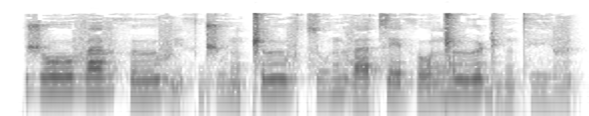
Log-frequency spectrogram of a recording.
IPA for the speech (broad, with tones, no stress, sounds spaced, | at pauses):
ʒ oː˦˥ v æ˦˥ v θ ɯː˨˦ v ḭ˨˩ θ d͡ʒ o̤˦˨ n ǁ ɯː˦˥ v t͡s o̤˦˥ n v æ˨˦ t͡s e˦˥ θ o˨˦ ŋ͡ǁ ɯː˦˥ ɖ i̤˨˩ n t̪ʰ e̤˦˨ v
